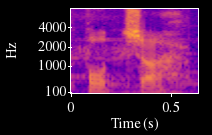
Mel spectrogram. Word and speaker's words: Pochita: Well, you said Pachita, and then it's pronounced just Pocha sometimes. It depends on the language. We're Japanese, so it's Pocha. Pochita is more like a Spanish way, you know? Change. It's more of a Brazilian way.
